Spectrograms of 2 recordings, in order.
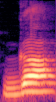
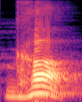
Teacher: ग हवा नहीं निकला उतना। घ, तो घ बोलते हैं तो मुंह से ज्यादा हवा निकल रहा है बाहर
